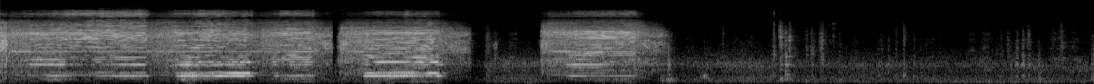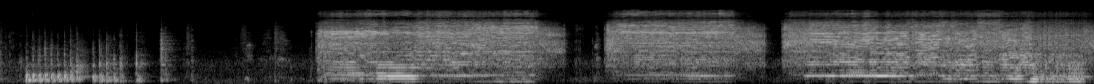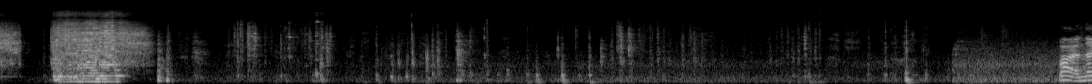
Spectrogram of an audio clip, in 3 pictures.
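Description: Angle grinder cutting into the rusty steel sill of a Ford Transit van. It gives a high, steady whine in about eight bursts of one to three seconds each, with quiet pauses between.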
